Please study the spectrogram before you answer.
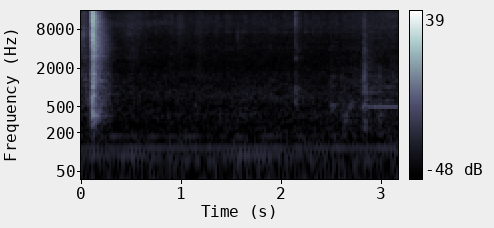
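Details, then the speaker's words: HP LaserJet 1018 printer starts with a sharp click, then a quiet low hum and faint steady tone with no grinding, after a foreign object stuck in the gear area was removed. "you guys you see now there is no sound something was stuck right down the uh this gear part"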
